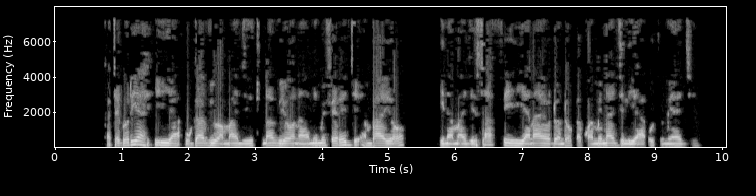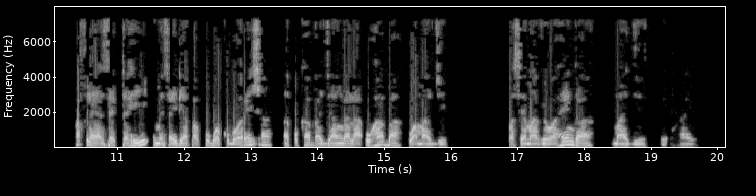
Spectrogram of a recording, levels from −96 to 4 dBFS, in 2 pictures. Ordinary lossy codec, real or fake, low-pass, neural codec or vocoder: MP3, 32 kbps; fake; 7.2 kHz; codec, 16 kHz, 16 kbps, FreqCodec, larger model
